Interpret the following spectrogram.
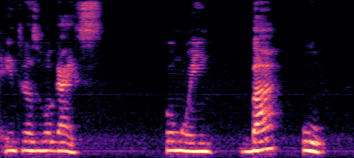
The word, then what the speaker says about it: baú: No hiato, ocorre uma lacuna na pronúncia entre as vogais, como em baú. Sem o acento, se fosse o caso, pronunciaríamos bau, como ocorre em bacalhau.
